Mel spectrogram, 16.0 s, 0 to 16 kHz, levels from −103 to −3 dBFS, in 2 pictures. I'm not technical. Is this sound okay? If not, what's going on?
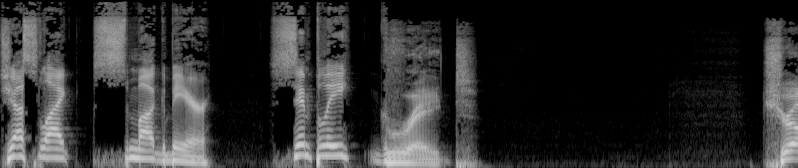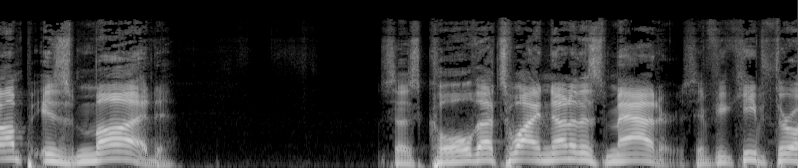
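No. From 3.88 s onward there's a wrong sample rate: the sound plays at two-thirds speed, so the speech drags and drops about seven semitones lower.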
